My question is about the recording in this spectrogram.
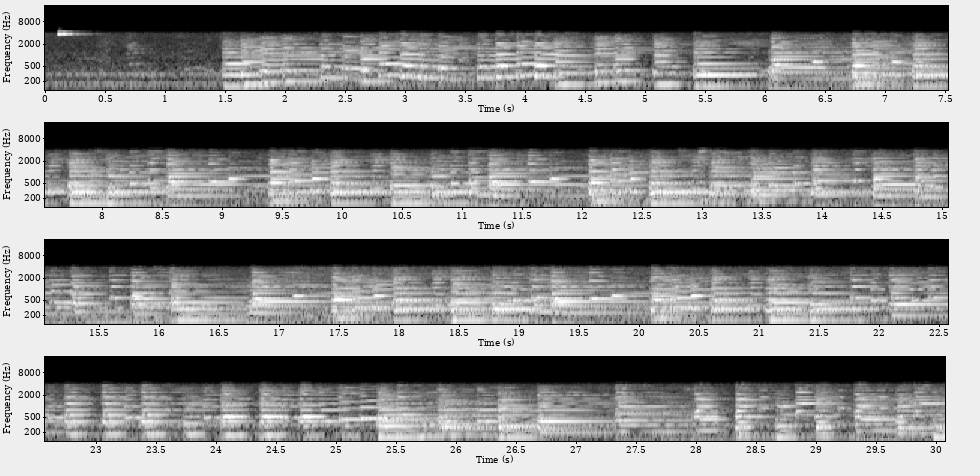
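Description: Upright player piano (pianola) playing a perforated paper music roll: a lively piano tune of fast, dense notes that starts about a second and a half in, after a short click.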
